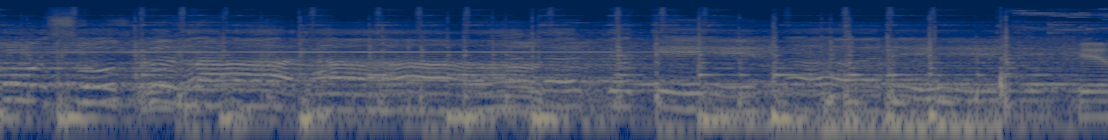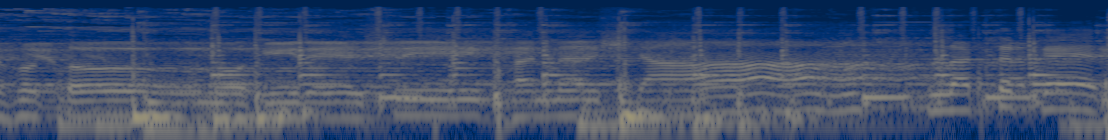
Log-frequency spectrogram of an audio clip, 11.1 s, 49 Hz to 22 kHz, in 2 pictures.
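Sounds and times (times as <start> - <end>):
instrumental accompaniment: 0.0 - 11.0
man singing devotional melody: 0.0 - 11.0
rhythmic percussion: 0.0 - 11.0.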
